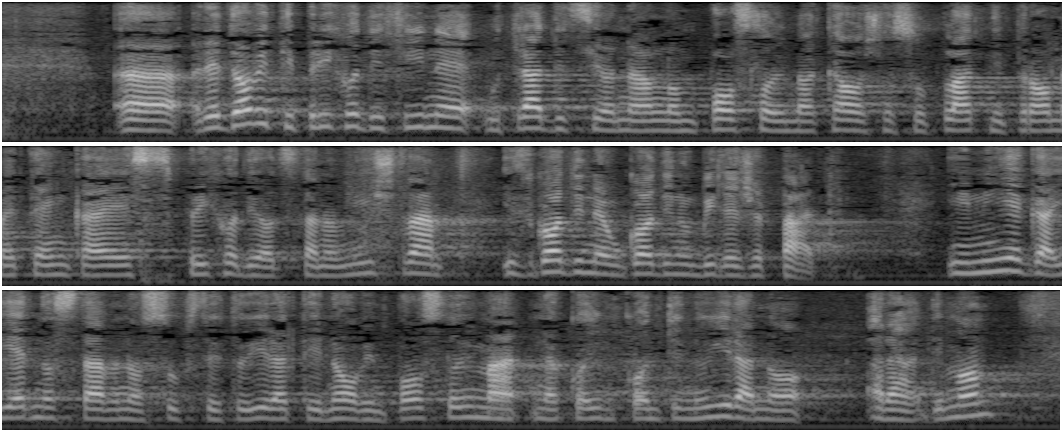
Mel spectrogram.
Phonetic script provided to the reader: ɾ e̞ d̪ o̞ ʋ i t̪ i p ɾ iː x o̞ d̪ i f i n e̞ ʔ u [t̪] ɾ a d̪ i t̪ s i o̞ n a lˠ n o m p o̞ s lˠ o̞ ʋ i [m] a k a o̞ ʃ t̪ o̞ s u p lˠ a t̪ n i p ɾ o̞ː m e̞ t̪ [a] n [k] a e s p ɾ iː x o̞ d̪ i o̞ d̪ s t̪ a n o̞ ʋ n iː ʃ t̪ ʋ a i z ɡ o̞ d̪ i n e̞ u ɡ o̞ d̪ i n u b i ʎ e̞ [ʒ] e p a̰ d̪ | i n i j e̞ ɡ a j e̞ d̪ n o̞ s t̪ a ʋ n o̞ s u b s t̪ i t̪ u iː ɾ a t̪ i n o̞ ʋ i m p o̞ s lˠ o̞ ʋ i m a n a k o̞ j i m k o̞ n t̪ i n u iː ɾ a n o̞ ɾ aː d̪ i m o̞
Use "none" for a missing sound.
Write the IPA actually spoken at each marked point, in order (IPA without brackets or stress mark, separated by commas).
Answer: t̪, m, e, k, ʒ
